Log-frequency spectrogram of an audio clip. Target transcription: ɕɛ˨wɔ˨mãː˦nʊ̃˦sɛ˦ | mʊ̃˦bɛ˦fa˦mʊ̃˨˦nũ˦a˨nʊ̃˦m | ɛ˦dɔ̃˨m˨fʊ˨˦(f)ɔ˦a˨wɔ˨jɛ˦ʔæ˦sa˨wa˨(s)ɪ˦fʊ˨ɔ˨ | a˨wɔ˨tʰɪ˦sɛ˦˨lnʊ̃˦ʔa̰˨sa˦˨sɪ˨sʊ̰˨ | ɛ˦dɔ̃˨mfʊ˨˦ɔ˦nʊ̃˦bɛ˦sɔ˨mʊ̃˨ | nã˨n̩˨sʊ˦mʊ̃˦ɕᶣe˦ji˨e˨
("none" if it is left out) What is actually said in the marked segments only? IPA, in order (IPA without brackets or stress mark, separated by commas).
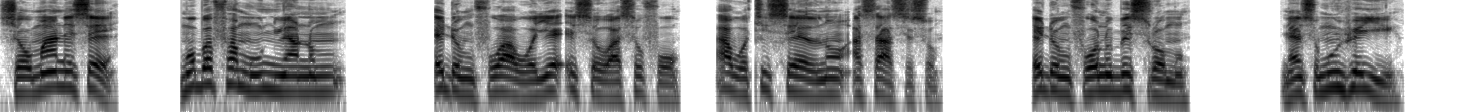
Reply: none, s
